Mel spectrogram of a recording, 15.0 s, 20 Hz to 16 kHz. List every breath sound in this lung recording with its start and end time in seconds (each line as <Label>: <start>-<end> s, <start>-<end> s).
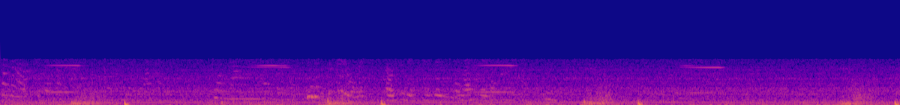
Inhalation: 5.45-6.32 s, 9.70-10.56 s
